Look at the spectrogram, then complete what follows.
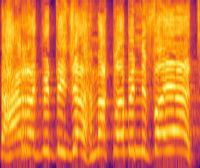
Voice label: order cover dumpster, battle chatter, english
